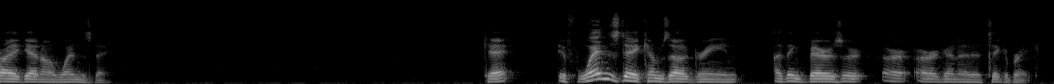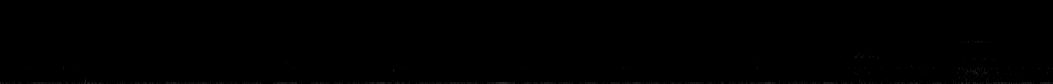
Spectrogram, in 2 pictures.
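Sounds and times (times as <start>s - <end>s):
faint steady hum: 0.0s - 21.0s
computer mouse clicks: 11.1s - 12.0s, 13.2s - 13.6s, 15.9s - 18.4s, 19.6s - 20.0s
soft breath: 18.5s - 21.0s.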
